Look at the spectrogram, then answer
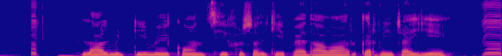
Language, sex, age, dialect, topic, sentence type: Hindi, female, 18-24, Garhwali, agriculture, question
